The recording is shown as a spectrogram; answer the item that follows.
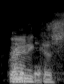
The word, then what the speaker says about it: Granicus: Granicus? Granicus, thank you.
